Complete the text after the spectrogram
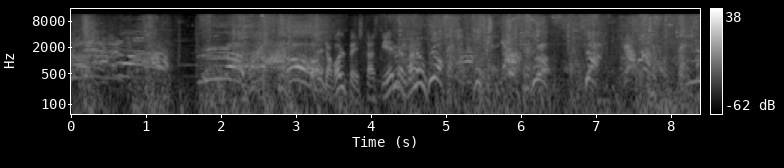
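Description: Heavy blows strike and thud during a fight.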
